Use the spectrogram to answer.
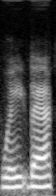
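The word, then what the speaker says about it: WABAC: time machine called the wab BAC machine pronounced way back to witness participate in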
